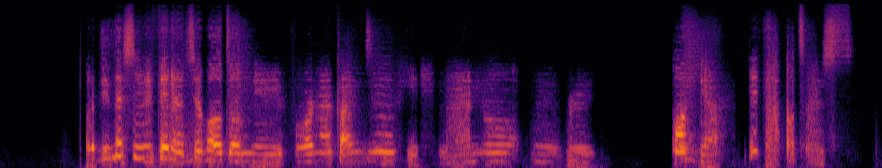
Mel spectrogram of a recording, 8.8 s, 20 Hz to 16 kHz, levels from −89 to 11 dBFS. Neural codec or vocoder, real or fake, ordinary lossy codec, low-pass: codec, 44.1 kHz, 0.9 kbps, DAC; fake; none; 14.4 kHz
